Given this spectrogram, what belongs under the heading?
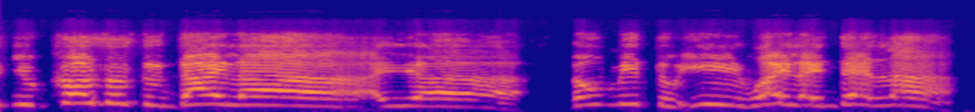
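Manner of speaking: high, shouted Singlish whine; whining complaint. Retold or imitated. Israelites grumble to Moses, high shouted Singlish whine. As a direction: wail it like a spoilt grumbler. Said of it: "Complaining, whinging, whining".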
